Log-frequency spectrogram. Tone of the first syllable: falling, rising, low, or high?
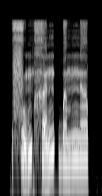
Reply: rising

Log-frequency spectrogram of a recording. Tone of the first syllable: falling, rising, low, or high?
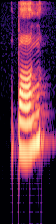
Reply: rising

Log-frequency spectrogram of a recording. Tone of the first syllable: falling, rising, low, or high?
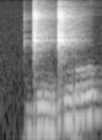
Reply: low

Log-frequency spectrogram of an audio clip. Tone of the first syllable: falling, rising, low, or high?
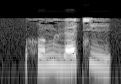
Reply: rising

